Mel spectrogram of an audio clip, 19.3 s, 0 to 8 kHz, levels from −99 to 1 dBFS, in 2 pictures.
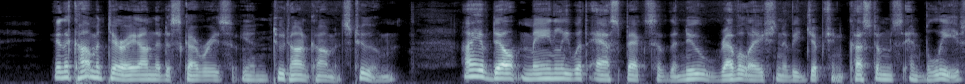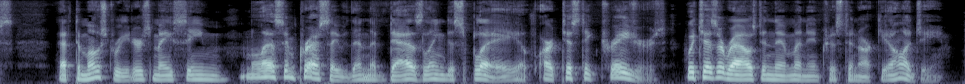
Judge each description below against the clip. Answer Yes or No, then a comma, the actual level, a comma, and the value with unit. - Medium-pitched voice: No, low, 115 Hz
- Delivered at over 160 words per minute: No, average, 150 wpm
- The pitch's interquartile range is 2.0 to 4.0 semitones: Yes, average, 3.7 semitones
